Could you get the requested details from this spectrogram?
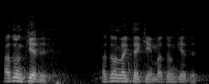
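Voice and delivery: lightly voiced puzzled immigrant cabbie; imitated cabbie complaint, falling in pitch; Bana. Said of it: "He's like".

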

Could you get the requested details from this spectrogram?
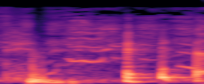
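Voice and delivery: high squealing laugh; burst of laughter. Real, not acted. Comic cracking up at the stadium hype. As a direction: let a shrill laugh burst out.

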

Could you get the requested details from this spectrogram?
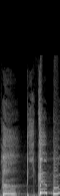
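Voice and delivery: very high, drawn-out delighted peekaboo; spring the surprise on the little ones; high peekaboo reveal. Acted. Reader revealing the cat to children, squealing high.

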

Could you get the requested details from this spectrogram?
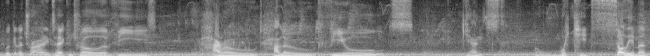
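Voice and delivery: slow, stretched-out mock-epic announcement; hammed-up epic teaser. Gamer teasing the next episode, mock-epic. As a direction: draw the words out like a trailer for a battle.

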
